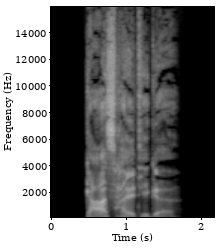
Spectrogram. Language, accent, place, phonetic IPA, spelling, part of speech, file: German, Germany, Berlin, [ˈɡaːsˌhaltɪɡə], gashaltige, adjective, De-gashaltige.ogg
- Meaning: inflection of gashaltig: 1. strong/mixed nominative/accusative feminine singular 2. strong nominative/accusative plural 3. weak nominative all-gender singular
